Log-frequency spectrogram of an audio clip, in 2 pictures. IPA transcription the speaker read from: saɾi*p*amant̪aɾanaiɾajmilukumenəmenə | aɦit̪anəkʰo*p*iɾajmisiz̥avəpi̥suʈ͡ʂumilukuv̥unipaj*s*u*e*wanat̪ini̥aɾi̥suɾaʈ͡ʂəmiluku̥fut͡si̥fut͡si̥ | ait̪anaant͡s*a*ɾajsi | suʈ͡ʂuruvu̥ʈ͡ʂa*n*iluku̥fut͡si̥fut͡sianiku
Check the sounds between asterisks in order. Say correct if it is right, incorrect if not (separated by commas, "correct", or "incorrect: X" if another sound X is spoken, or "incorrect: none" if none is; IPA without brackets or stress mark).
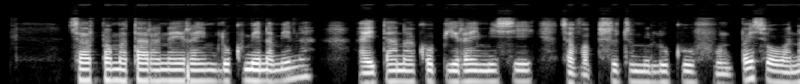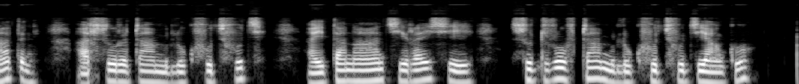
correct, correct, correct, incorrect: a, incorrect: i, incorrect: m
